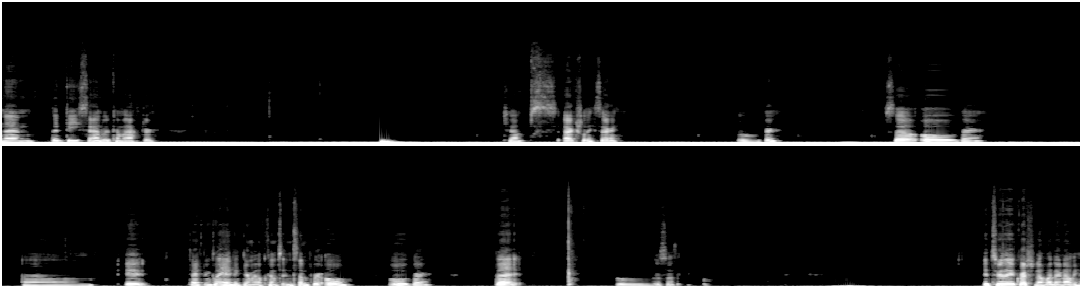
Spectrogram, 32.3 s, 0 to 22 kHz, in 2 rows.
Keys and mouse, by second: 17.1 click, 29.6 click.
